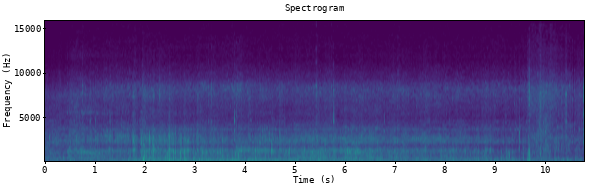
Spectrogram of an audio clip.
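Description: Mountain bike rolling along a dirt and snow singletrack: steady tyre-on-trail noise with the bike rattling, and a sharp click near the end.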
